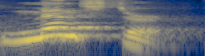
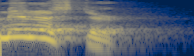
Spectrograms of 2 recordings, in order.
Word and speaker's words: Minster: And it's, by the way, pronounced Minster, from Munster, not minister. If you say Westminster, everybody should be looking at you going, what? A minister who lives out west somewhere? No. Minster, the church.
